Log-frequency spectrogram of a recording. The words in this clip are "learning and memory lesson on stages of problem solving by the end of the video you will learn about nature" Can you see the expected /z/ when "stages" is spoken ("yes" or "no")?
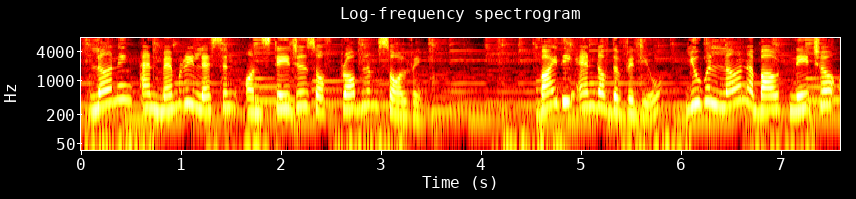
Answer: yes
